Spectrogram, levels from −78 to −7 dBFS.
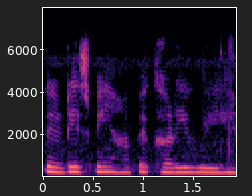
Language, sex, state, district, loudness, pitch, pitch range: Hindi, female, Bihar, East Champaran, -31 LUFS, 210 Hz, 205-225 Hz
